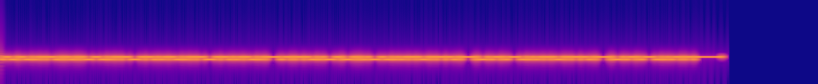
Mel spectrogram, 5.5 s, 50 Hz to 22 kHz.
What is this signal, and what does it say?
RTTY (75 baud, 170 Hz shift), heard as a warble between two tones, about 1330 Hz centre. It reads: … 449 570 570 CQ TEST PA7ECV PA7ECV CQ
